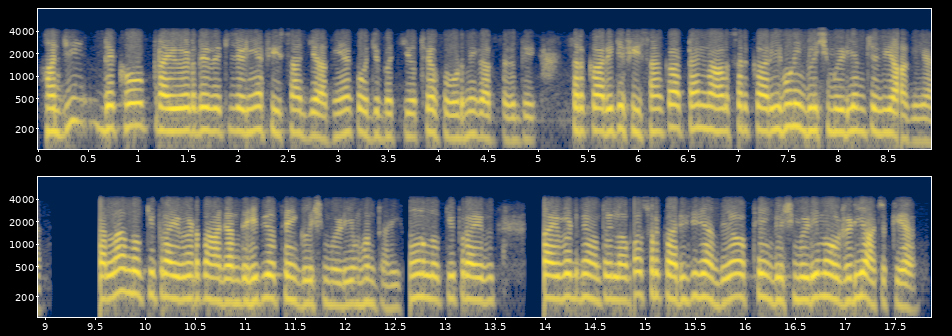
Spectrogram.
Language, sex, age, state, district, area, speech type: Punjabi, male, 18-30, Punjab, Gurdaspur, rural, conversation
